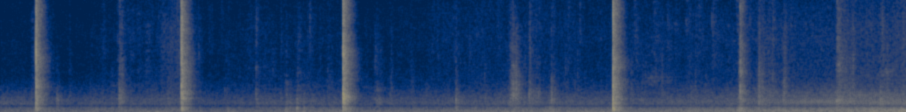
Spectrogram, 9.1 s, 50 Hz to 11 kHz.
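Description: Sharp plastic snaps as the push-pin retainers holding a 2013 Hyundai Genesis sedan's radiator shroud are popped out with a key: four loud clicks a second or two apart, then a fainter one near the end.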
